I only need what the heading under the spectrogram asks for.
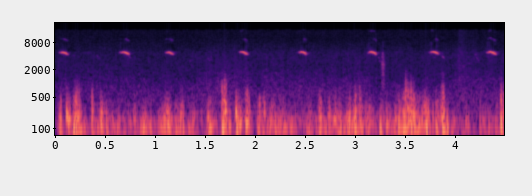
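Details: Two hungry bush lark chicks in the nest give short, high, thin chirps about twice a second, over low rustling and fluttering noise.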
